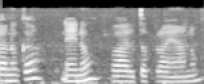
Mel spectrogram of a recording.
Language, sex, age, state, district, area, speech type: Telugu, female, 30-45, Andhra Pradesh, N T Rama Rao, urban, spontaneous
